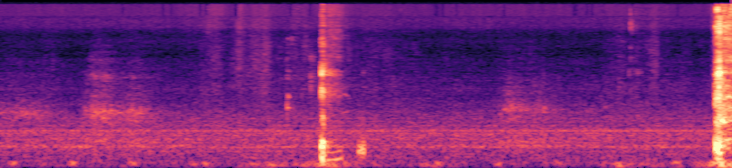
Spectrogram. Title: muffled coughing into pillow, trying to be quiet!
